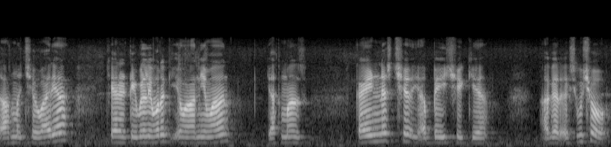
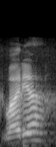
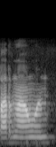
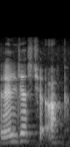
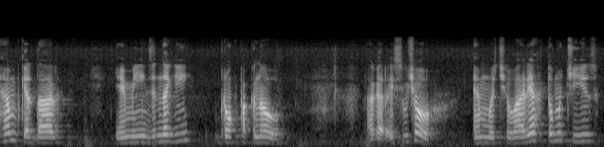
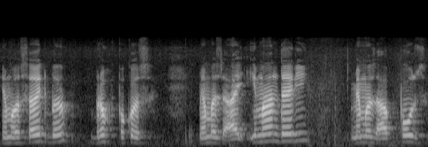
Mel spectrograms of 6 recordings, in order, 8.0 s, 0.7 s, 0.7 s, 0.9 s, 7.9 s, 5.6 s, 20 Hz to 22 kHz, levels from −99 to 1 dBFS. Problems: none marked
